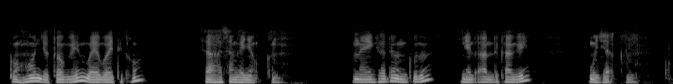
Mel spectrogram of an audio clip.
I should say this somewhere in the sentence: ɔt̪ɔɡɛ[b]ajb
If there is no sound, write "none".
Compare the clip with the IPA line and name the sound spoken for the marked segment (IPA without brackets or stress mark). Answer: b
